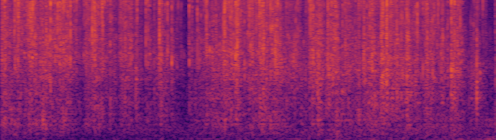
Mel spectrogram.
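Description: Close, continuous paper crinkling and crumpling as a pot roast sandwich is wrapped in paper by hand, steady for several seconds with no talk.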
